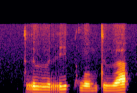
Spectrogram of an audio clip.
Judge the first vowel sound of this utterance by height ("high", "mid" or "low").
high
